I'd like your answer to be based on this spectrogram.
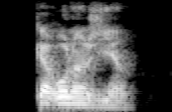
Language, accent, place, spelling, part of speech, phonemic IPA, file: French, France, Lyon, carolingien, adjective, /ka.ʁɔ.lɛ̃.ʒjɛ̃/, LL-Q150 (fra)-carolingien.wav
- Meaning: Carolingian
